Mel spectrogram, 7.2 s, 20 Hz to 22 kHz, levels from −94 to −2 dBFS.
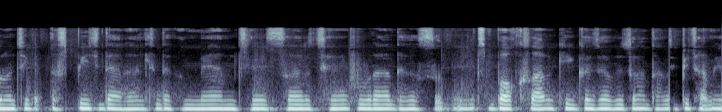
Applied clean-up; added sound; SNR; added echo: neural separator model SepFormer DNS4.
